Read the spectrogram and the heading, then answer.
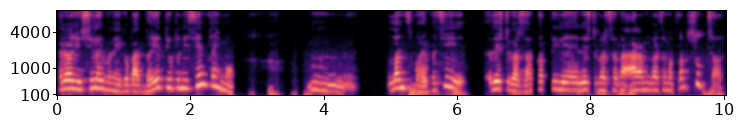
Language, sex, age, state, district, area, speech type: Nepali, female, 60+, West Bengal, Alipurduar, urban, spontaneous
